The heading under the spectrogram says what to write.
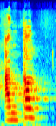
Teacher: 히읗과 뒤에 오는 디귿이 만나서 소리가 거세집니다. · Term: 거센 소리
